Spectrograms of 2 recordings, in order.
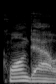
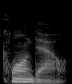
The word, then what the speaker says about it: Kuang Dao: I'm asking for the Before he could finish, the young man quickly shouts, "Quang Dao. It's Kuang Dao.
